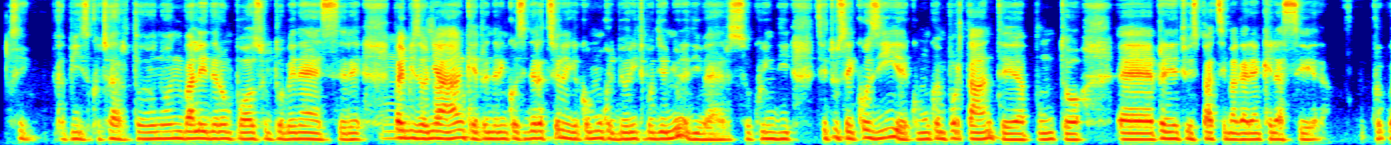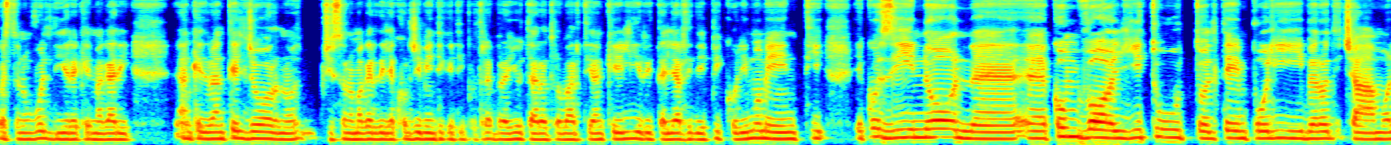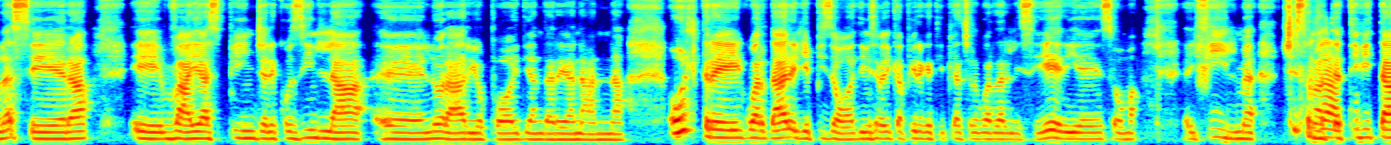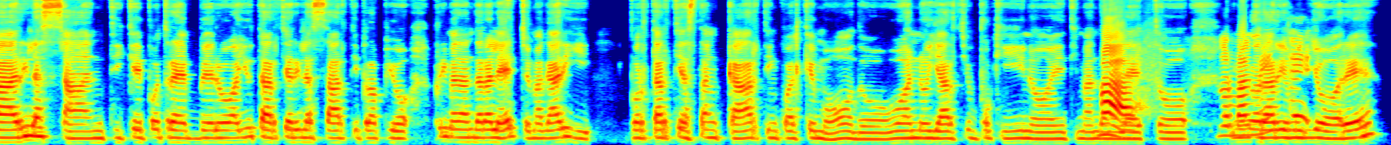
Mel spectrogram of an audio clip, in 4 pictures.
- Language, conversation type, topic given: Italian, advice, Come posso calmare lo stress residuo la sera per riuscire a rilassarmi?
- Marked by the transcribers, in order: other background noise; stressed: "non"; "proprio" said as "propio"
